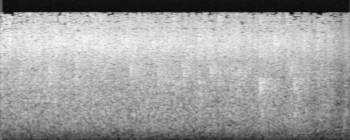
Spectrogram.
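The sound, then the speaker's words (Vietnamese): A crowd claps in a dense, steady wash of applause, loud, holding evenly for a few seconds before easing off slightly at the end. No one speaks over it. “Cho một tràng pháo tay.”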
